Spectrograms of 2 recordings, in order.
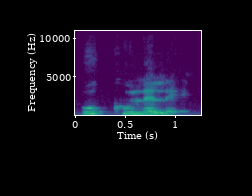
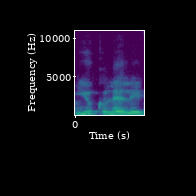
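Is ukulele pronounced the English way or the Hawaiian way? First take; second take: Hawaiian; English. First: The word has a Hawaiian-style pronunciation. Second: The word has an English-style pronunciation. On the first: The speaker calls it right. "The Hawaiian pronunciation is" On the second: The speaker calls it wrong. "it's not ukulele now"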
